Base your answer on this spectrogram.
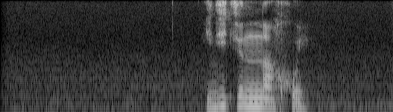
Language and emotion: Russian, angry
